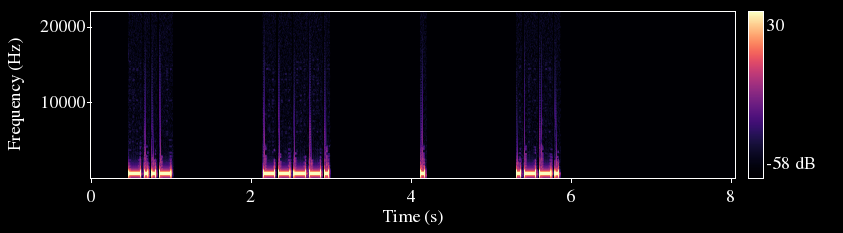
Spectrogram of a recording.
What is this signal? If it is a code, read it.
Morse code, heard as a keyed tone, about 25 wpm, spaced as for 7 wpm, 700 Hz. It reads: X9EP
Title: USA Call Signs - 8x Character Spacing - 25wpm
